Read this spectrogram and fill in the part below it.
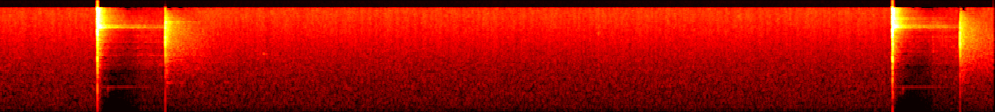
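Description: An air rifle fires with a sharp crack, twice.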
